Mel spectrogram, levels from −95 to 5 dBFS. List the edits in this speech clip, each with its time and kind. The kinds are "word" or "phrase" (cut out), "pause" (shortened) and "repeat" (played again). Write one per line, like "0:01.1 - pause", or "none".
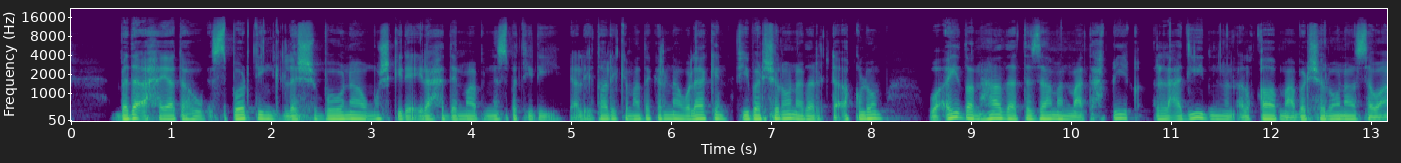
0:01.4 - word
0:02.9 - phrase
0:05.0 - word
0:06.6 - pause
0:07.3 - phrase

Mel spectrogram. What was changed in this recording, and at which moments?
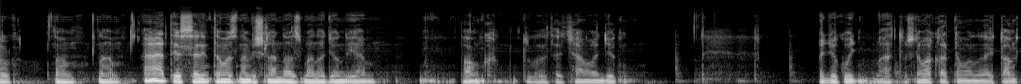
none

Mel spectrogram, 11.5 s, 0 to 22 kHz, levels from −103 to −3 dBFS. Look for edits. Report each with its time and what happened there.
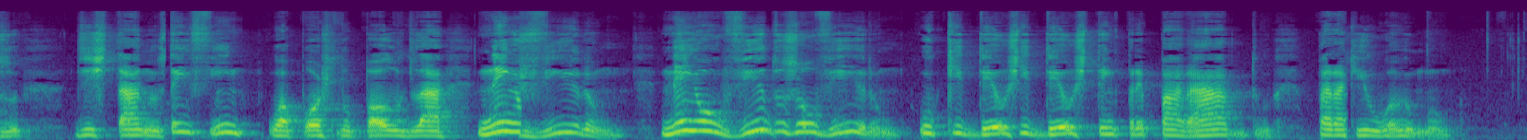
0:01.2 - phrase
0:02.0 - pause
0:03.1 - word
0:03.9 - word
0:04.7 - pause
0:06.8 - pause
0:07.6 - repeat
0:10.1 - word

